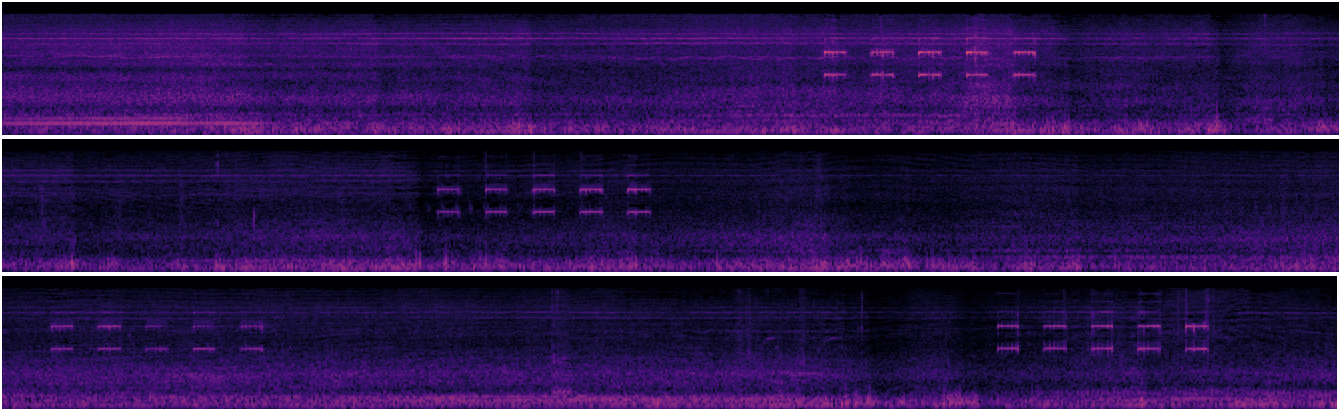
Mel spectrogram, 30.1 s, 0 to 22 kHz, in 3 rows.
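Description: F330 quadcopter's motors and propellers whirring in flight, with the battery alarm sounding groups of five quick high beeps about every seven seconds: the warning that the pack has reached its set low-voltage threshold.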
